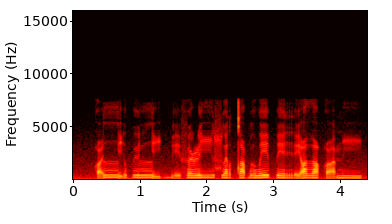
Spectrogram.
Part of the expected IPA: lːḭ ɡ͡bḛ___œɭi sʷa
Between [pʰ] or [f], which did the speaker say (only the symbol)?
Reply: f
